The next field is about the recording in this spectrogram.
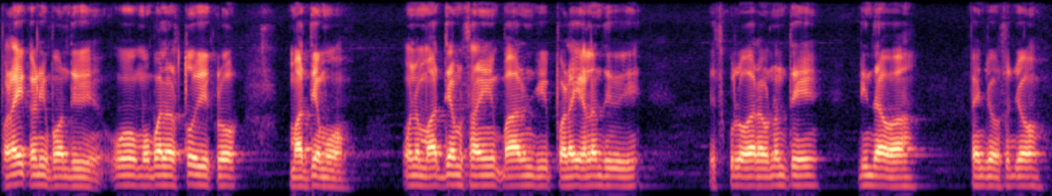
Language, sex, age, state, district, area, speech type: Sindhi, male, 60+, Gujarat, Kutch, rural, spontaneous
